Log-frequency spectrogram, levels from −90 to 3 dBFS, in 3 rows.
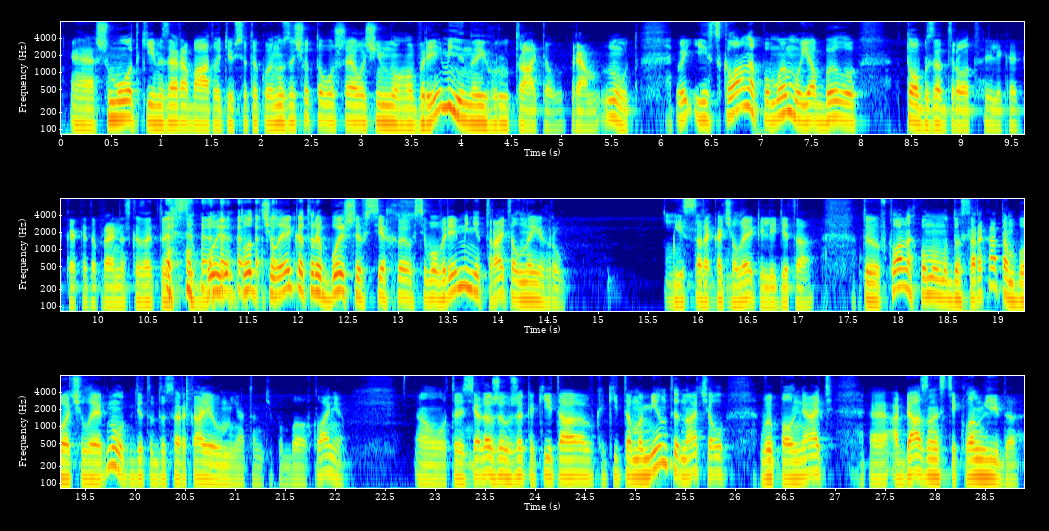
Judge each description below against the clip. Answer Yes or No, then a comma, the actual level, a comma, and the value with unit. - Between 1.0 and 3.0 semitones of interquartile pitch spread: No, average, 3.8 semitones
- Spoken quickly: Yes, fast, 185 wpm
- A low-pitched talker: Yes, low, 130 Hz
